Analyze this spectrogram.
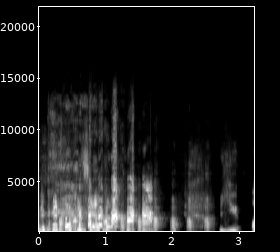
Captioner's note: laughter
